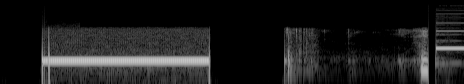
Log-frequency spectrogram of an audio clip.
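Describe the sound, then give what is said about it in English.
A phone line rings on the caller's end: a single steady ringback tone lasting about two seconds, then a quiet pause with faint clicks and rustle, ending on a brief electronic beep. “I was like, oh, these people are going to be pissed when they answer the phone”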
